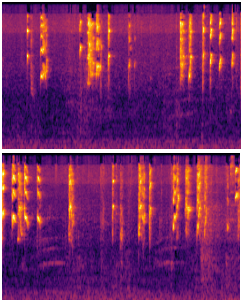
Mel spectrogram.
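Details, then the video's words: Blue opaline and lutino opaline lovebirds chirping in the morning; many quick, thin, high chirps repeated steadily throughout, with occasional soft whistled notes beneath. "Lovebird Chirping Sounds and Call Sounds From Blue Opaline & Lutino Opaline"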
